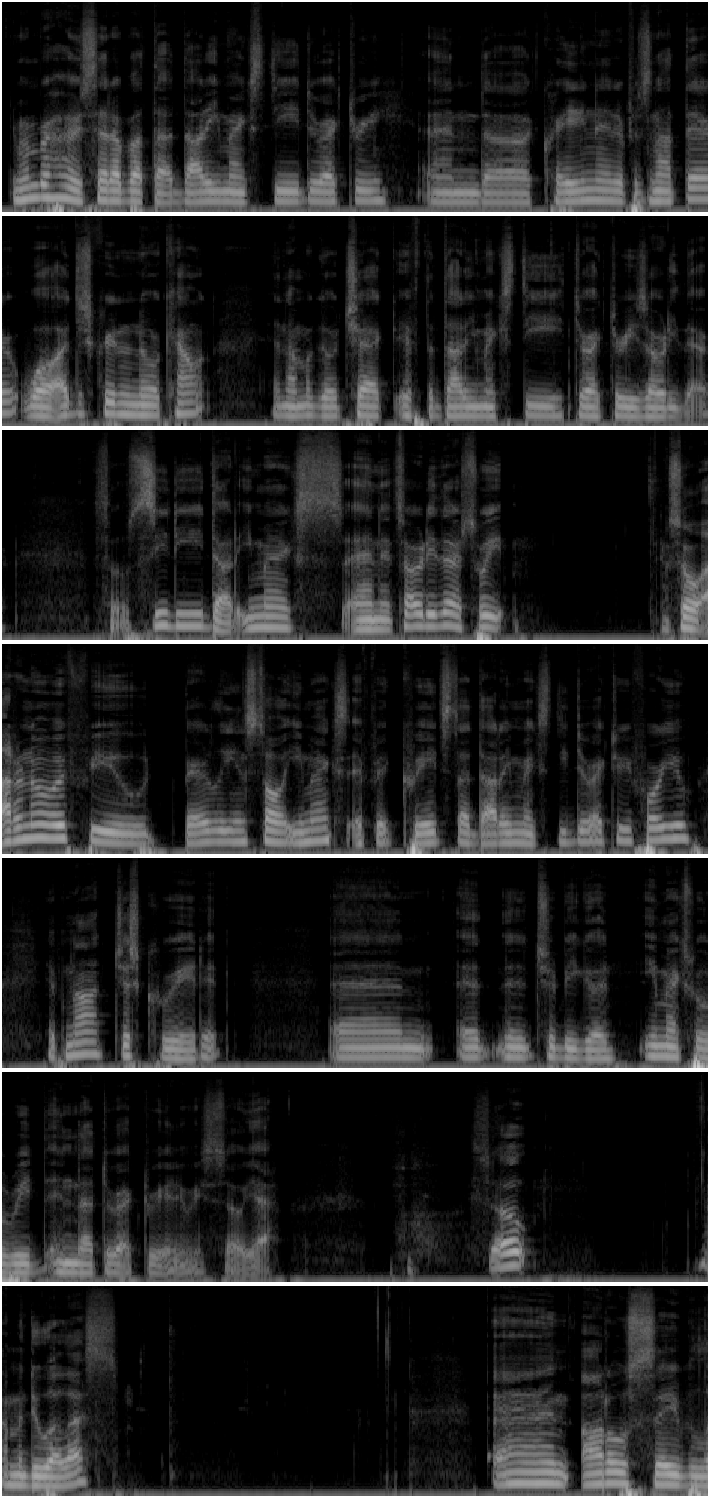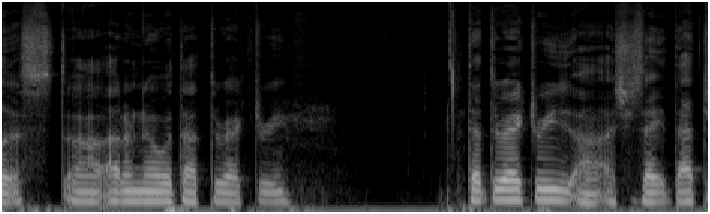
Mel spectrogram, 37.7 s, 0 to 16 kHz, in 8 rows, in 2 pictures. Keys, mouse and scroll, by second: 5.9 ctrl+alt+t, 7.9 click, 9.7-11.3 typing, 13.7 Return, 28.5-29.3 typing.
